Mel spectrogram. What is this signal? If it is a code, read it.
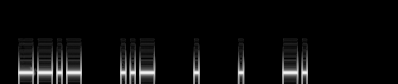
Morse code, heard as a keyed tone, about 25 wpm, spaced as for 15 wpm, 550 Hz. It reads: QUEEN
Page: News Headlines in Morse Code at 15 WPM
